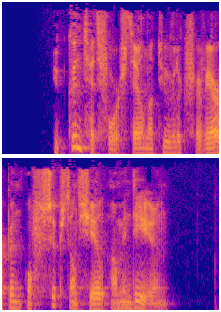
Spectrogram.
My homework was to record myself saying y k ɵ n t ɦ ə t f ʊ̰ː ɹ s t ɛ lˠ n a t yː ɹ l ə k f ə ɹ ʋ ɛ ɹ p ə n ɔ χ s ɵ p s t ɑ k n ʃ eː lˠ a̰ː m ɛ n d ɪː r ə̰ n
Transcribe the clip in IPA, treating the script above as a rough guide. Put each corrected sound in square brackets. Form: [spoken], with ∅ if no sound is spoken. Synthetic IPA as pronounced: y k ɵ n t ɦ ə t f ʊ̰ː ɹ s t ɛ lˠ n a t yː ɹ l ə k f ə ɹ ʋ ɛ ɹ p ə n ɔ [f] s ɵ p s t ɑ [∅] n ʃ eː lˠ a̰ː m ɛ n d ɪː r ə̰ n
